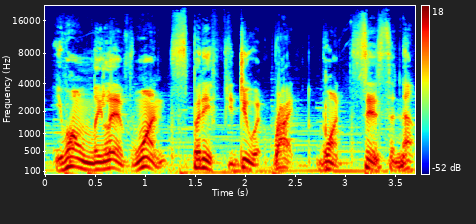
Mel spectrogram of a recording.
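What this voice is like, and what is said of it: Imitates another person's voice. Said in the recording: “I've got a first impression for you ... Was it Jack Nicholson? ... Of course, Cliff. My impression was so spot on.”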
